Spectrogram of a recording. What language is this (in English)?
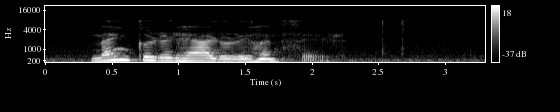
Faroese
